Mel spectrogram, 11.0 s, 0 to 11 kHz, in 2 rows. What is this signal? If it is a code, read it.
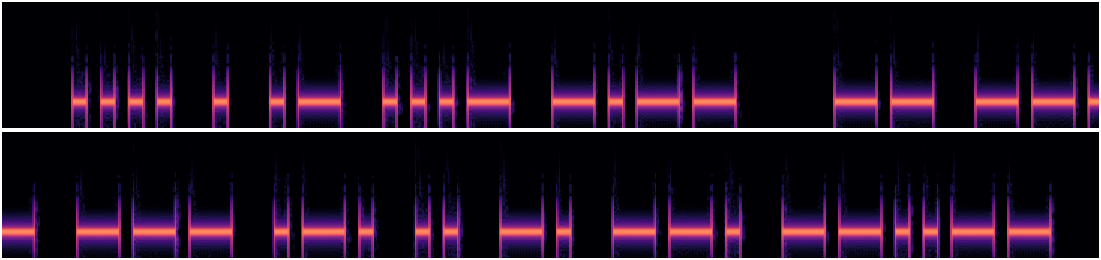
Morse code, heard as a keyed tone, about 17 wpm, 700 Hz. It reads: HEAVY MOORING,
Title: A Sound Of Thunder 17wpm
